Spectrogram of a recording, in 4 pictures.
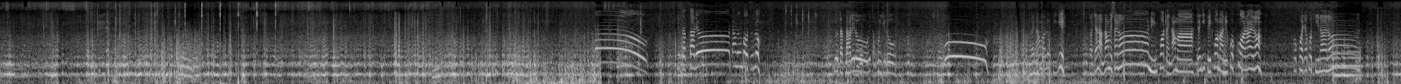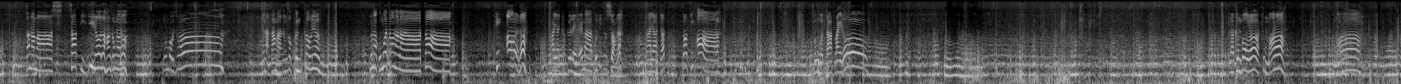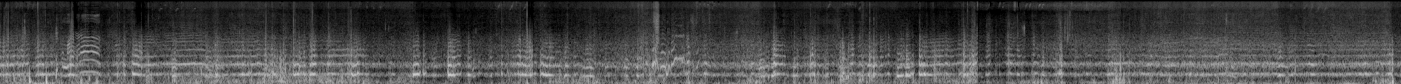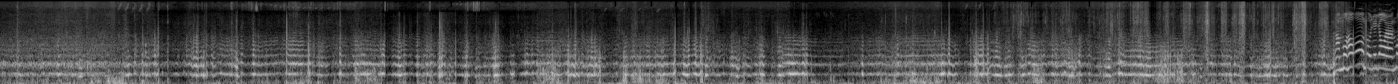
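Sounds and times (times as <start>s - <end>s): bees buzzing: 0.0s - 56.0s.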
